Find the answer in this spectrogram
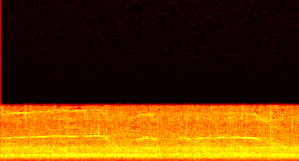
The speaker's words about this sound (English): And you got the cheering crowds and everybody's really excited.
